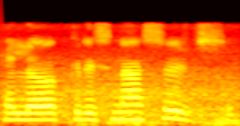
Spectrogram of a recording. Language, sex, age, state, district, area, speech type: Maithili, female, 60+, Bihar, Sitamarhi, rural, spontaneous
